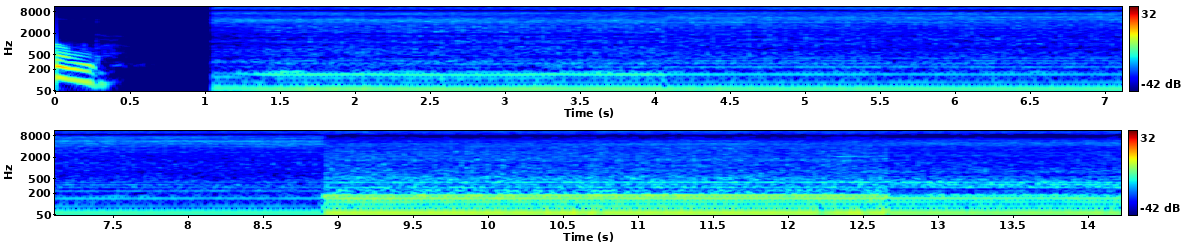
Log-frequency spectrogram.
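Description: A portable band sawmill cuts through a Douglas fir log.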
